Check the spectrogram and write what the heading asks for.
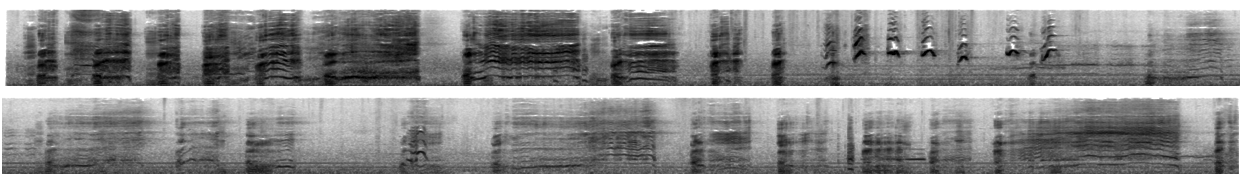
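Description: Black pigs grunting, with a rapid run of loud calls over the first twelve seconds or so, then quieter, scattered calls.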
